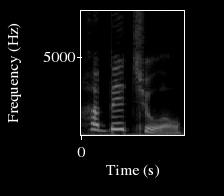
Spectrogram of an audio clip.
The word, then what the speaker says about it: habitual: Habitual. Stress on bit. Habit. Ghoul. That two often becomes chew.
